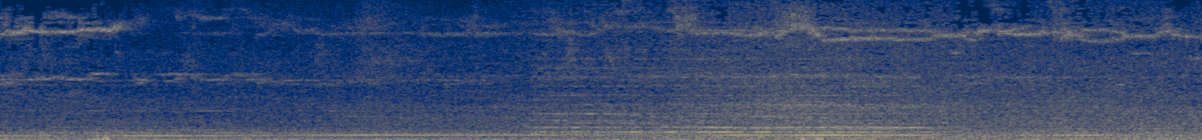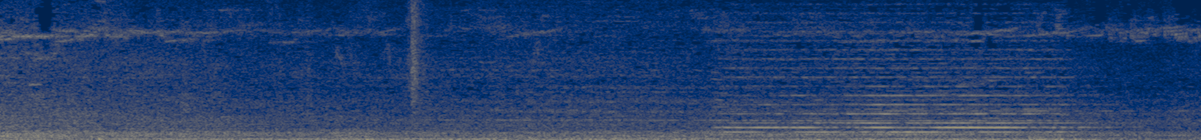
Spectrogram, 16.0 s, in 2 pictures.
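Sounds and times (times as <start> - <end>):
thin squeal: 0.0 - 10.4
train rumbling on rails: 0.0 - 16.0.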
